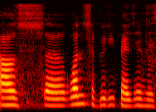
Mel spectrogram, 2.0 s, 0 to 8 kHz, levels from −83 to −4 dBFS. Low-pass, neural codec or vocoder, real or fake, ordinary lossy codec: 7.2 kHz; codec, 32 kHz, 1.9 kbps, SNAC; fake; none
